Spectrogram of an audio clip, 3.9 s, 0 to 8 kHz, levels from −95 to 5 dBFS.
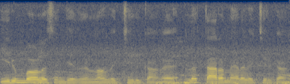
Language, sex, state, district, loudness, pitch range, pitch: Tamil, male, Tamil Nadu, Nilgiris, -18 LUFS, 125-150 Hz, 135 Hz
